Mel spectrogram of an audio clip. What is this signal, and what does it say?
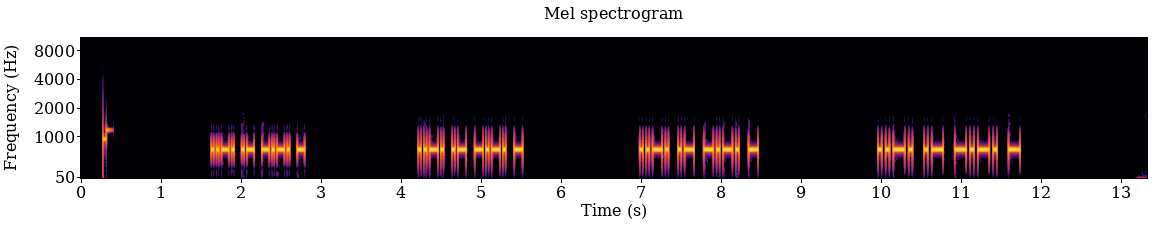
Morse code, heard as a keyed tone, about 32 wpm, 700 Hz. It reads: FACT FACT FACT FACT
